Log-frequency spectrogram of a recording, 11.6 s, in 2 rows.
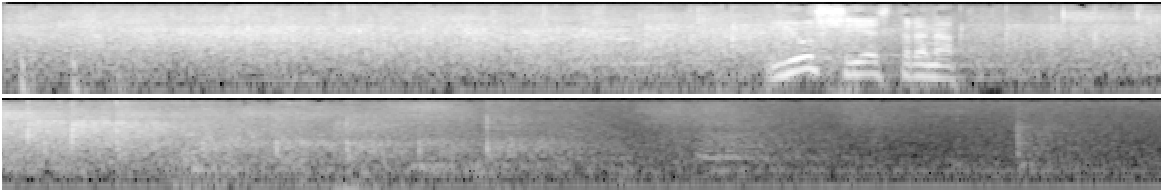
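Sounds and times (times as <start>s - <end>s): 
audience applauding singers at a concert: 0.0s - 7.8s
speech: 3.8s - 4.9s.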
